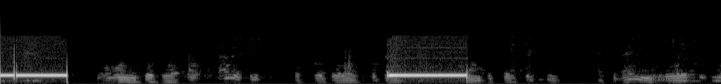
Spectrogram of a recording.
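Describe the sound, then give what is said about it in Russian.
Telephone line connecting tones: two long, steady beeps about three seconds apart, with a recorded voice speaking between and after them. “Пожалуйста, оставайтесь на линии. Происходит соединение.”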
